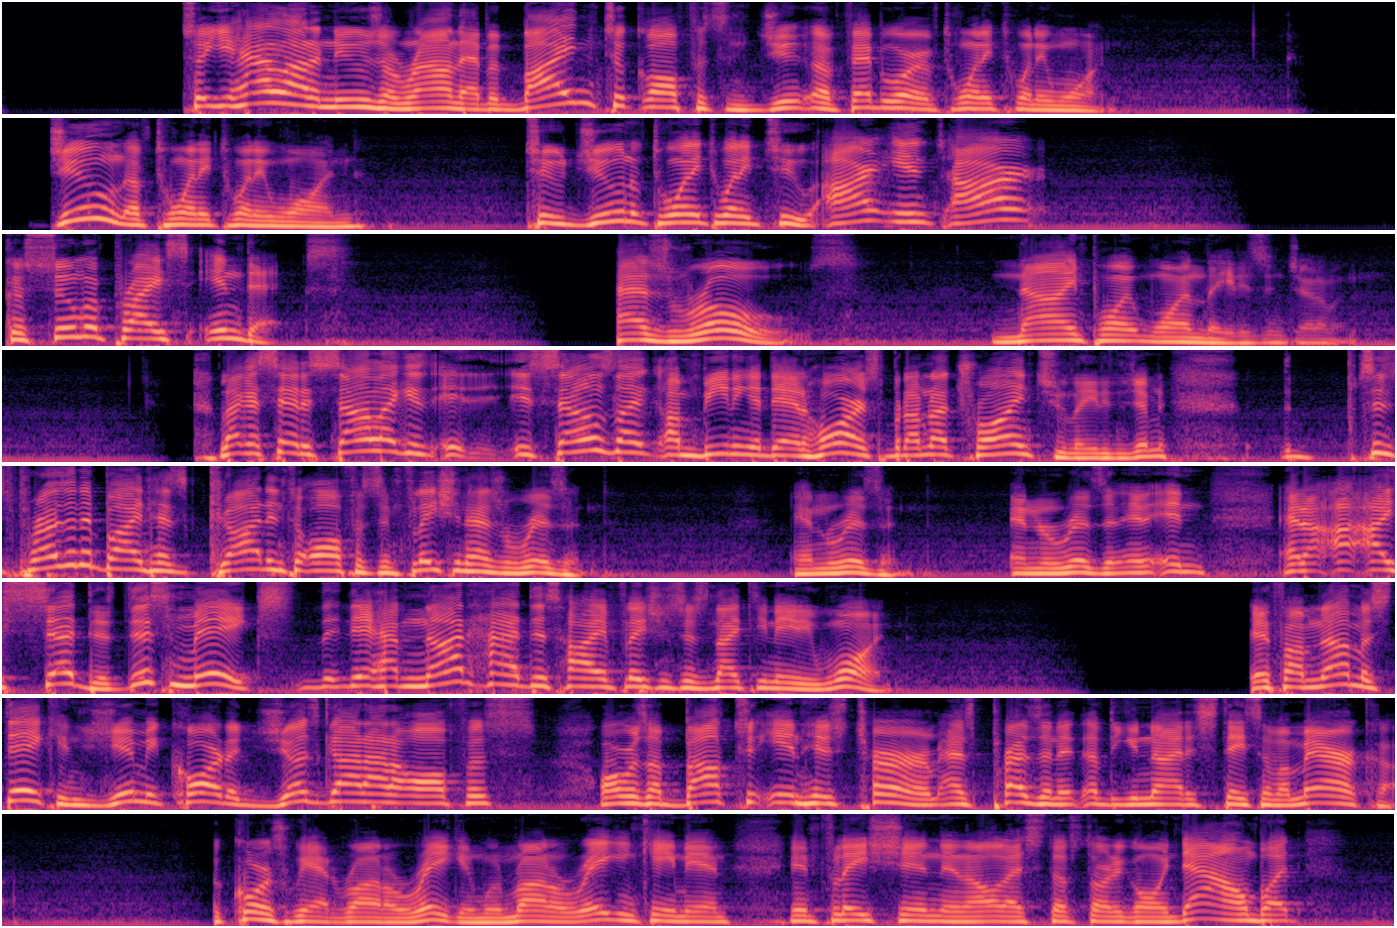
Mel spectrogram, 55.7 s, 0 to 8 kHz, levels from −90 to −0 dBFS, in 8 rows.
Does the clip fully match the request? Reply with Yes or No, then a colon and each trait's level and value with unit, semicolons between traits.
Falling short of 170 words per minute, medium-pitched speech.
Yes: average, 150 wpm; medium, 155 Hz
